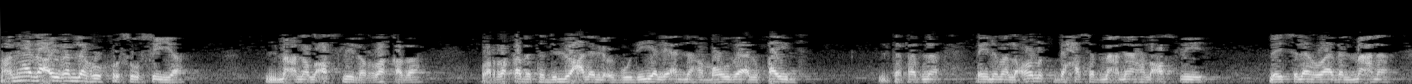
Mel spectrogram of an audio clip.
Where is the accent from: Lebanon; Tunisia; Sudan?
Lebanon; يعني عندنا في لبنان لا يقال زوادة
